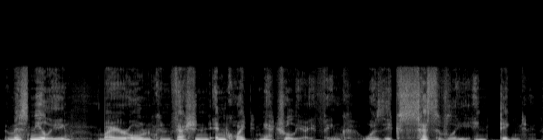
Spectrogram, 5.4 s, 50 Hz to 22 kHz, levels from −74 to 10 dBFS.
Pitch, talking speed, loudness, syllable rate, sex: 120 Hz, 155 wpm, -21 LUFS, 4.4 syllables/s, male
